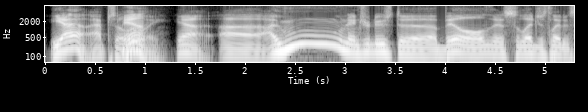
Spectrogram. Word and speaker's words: Aune: It just doesn't make sense in 2024, said Representative Ashley Dune from Missouri. Uh, Aoun, I said, June, what's her name? Aune. A-U-N-E. – How would you pronounce that? A-U-N-E. – Aune. Werewolves of London.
